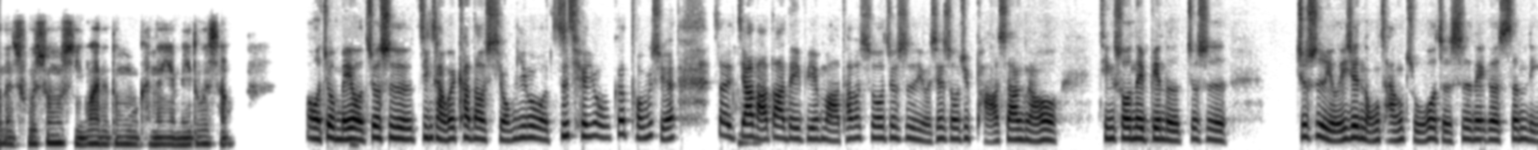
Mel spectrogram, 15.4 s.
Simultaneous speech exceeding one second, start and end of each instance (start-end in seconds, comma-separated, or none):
none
